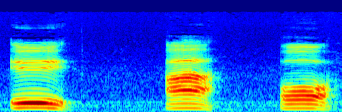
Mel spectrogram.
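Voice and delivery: E, A, O held wide open, low pitch; separate, drawn-out open E, A, O; open vowels. Shown as a demonstration. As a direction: sound out open E, A, O one at a time. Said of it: "abertas é".

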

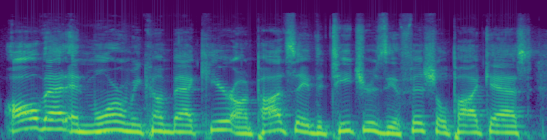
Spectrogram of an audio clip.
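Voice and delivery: a lightly voiced radio host sign-off; podcast outro. Host closing the segment before the break, upbeat podcast read. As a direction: tease what comes next like a host.

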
